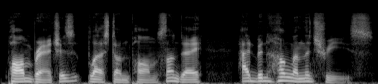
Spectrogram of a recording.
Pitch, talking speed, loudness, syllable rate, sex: 120 Hz, 190 wpm, -21 LUFS, 4.7 syllables/s, male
